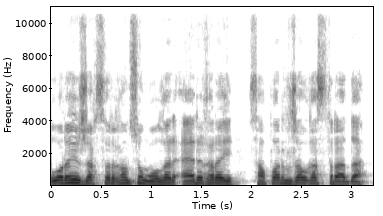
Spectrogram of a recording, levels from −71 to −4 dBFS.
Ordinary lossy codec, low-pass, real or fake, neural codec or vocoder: none; none; fake; vocoder, 22.05 kHz, 80 mel bands, Vocos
